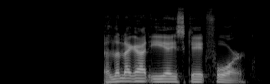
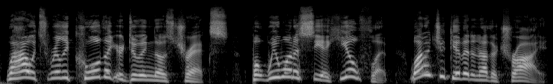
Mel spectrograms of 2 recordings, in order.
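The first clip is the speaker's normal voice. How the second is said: much higher, overly nice tutor voice; mocking gentle tutorial; 9 semitones higher than usual. Tutorial voice coaxing the player to retry, mocked high and sweet. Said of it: "they go".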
